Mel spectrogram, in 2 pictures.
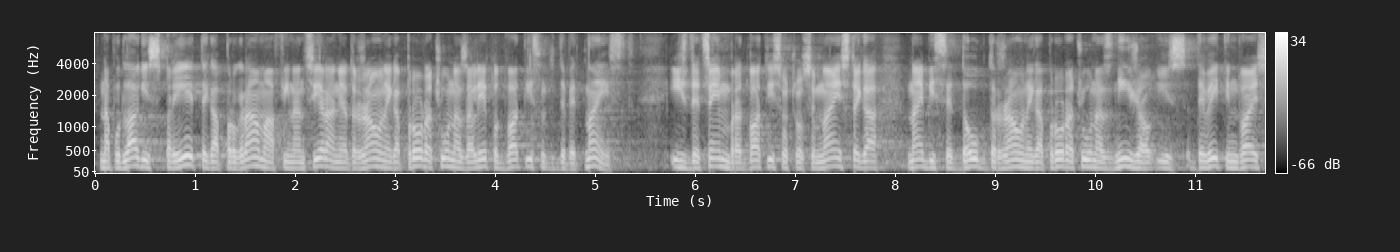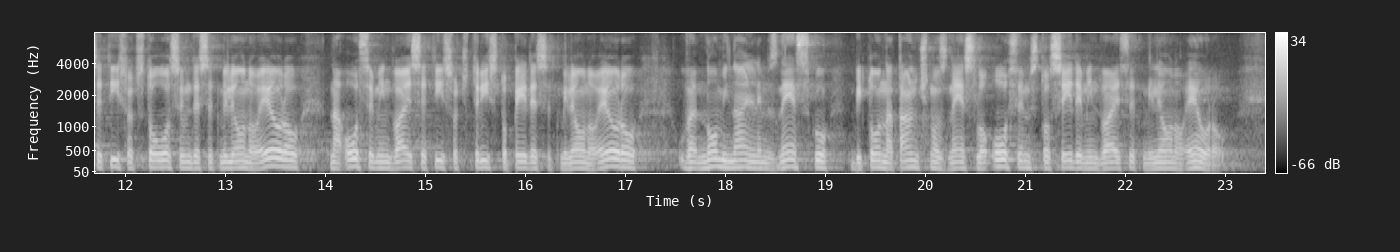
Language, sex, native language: Slovenian, male, Slovenian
